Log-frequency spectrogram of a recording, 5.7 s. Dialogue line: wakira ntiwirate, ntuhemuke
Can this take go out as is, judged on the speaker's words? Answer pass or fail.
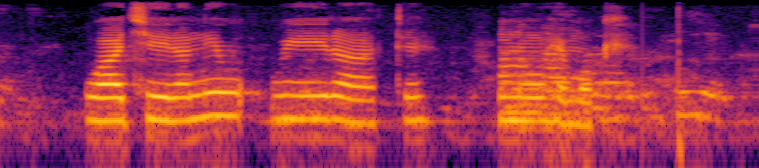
pass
